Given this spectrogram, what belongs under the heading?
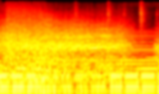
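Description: A Nissan car drives hard with tires squealing, a loud, sustained engine and tire whine that stays steady and close for the full two seconds, with no voices.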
